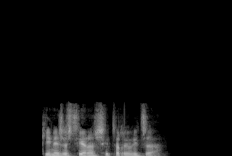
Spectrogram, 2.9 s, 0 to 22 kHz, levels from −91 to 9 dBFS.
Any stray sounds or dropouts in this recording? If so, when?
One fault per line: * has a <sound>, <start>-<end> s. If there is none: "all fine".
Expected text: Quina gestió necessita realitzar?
all fine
